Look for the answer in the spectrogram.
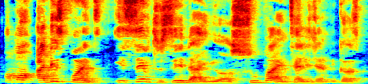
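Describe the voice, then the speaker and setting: A man hosting a casual interview, excitable and teasing, jumping in with quick questions. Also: on the high side. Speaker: podcast host. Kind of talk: casual chat. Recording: roomy echo.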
